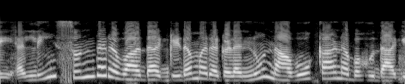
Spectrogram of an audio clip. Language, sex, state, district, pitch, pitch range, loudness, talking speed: Kannada, female, Karnataka, Koppal, 215 Hz, 190-270 Hz, -10 LUFS, 90 wpm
